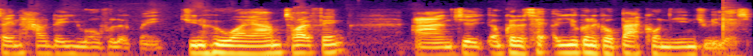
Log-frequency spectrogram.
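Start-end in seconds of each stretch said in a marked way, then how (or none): none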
